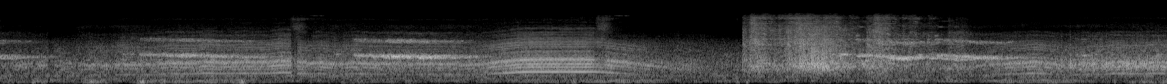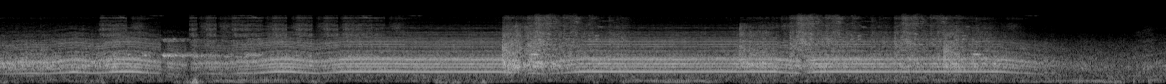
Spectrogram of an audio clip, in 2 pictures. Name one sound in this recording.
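A car engine revs up and down repeatedly.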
